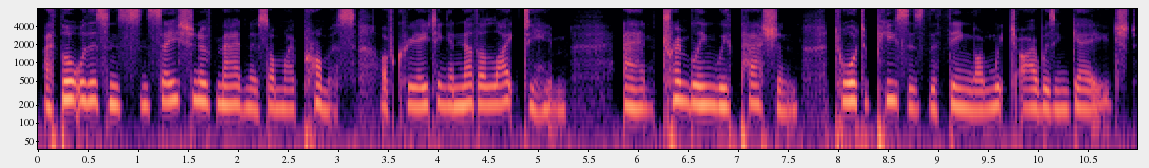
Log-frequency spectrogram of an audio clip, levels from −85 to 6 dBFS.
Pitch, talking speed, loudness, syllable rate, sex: 195 Hz, 165 wpm, -21 LUFS, 4.5 syllables/s, female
